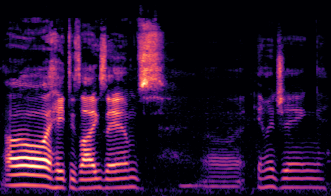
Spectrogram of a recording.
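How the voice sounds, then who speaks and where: A man giving casual, halting let's play commentary, informally thinking aloud as he goes. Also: on the high side, fairly even intonation, creaky, noisy background. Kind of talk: casual video game commentary.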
